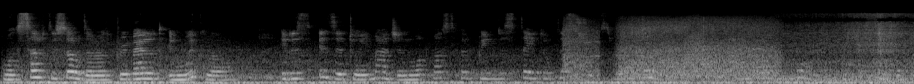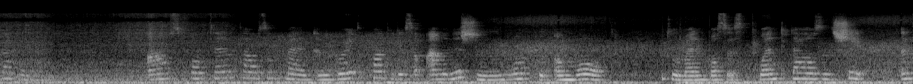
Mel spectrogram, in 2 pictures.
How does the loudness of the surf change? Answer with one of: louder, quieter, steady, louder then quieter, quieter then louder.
quieter.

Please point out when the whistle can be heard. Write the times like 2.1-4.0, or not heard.
not heard.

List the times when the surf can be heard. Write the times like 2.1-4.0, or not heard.
5.6-18.2.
